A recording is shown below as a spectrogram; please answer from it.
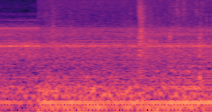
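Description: Steady low hum of a parking garage's machinery or ventilation, stepping up in level about half a second in, with a faint click near the middle.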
